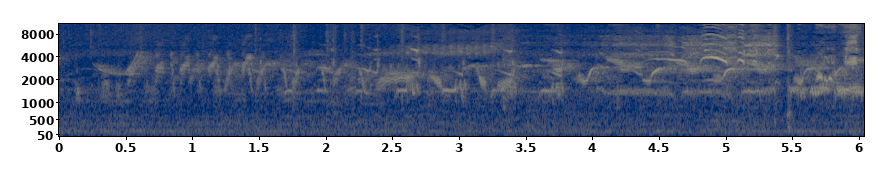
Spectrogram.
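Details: Caged Chinese hwamei in a song duel, heard somewhat distant: a continuous jumble of warbled whistles growing louder toward the end, over a light background hiss.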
